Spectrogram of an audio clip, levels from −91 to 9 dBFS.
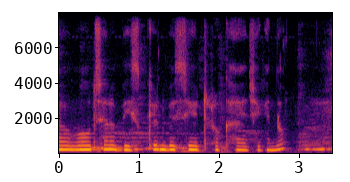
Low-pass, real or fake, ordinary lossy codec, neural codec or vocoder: none; real; none; none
